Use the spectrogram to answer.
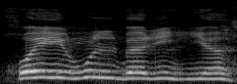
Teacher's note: خا کو موٹا کرنا ہے اور را کو بھی موٹا کرنا ہے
